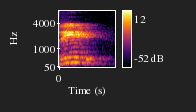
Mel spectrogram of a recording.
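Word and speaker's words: read: पढ़ना आता है रीड रीड की सेकंड फॉर्म क्या होती है रेड ए भाई पढ़ते इसको रेड है लेकिन स्पेलिंग इसकी वही होती है जो ओपन की फर्स्ट फॉर्म भी और थर्ड फॉर्म भी होती है ओके राजू रेड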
